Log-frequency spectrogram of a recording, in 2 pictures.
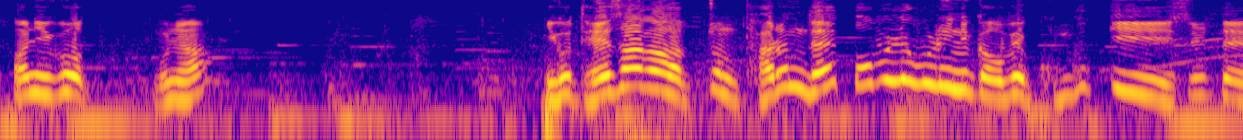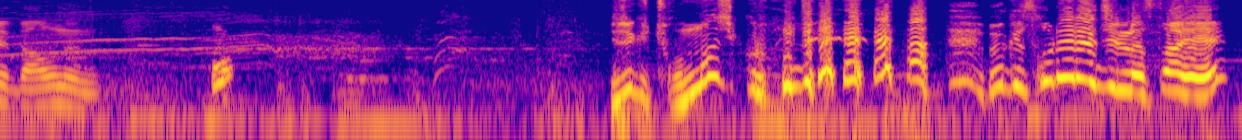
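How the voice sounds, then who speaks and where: A male streamer commentating his own live game stream, excitable and profane, laughing often. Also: very high voice, measured pace, faint music behind.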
